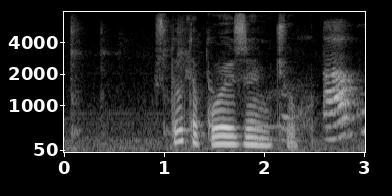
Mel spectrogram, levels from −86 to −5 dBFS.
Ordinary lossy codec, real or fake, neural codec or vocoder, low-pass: none; real; none; none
